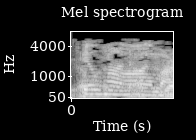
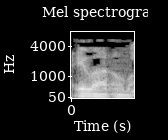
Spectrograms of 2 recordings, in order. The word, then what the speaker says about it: Ilhan Omar: At first, you know, the attention that's being given to AOC and to the Muslim lady whose name I can never pronounce. Help me. – Ilhan Omar. Right. Yeah. – Omar. Ilhan Omar.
